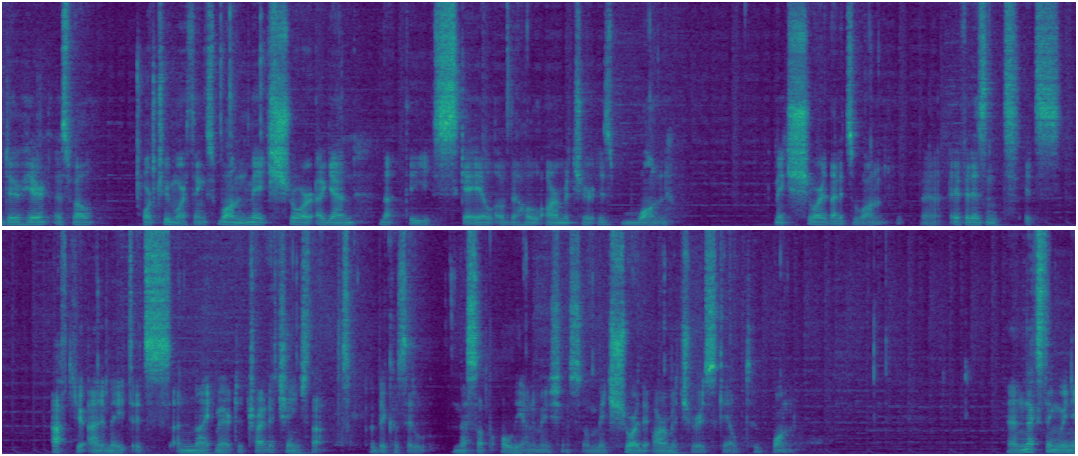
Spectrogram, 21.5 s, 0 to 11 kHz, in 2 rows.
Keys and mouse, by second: 1.4 Tab.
